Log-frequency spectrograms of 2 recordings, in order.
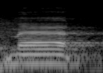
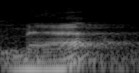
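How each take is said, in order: First: The pitch stays level and flat. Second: The pitch rises upward. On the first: "So that's one" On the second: "I think two is mat"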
